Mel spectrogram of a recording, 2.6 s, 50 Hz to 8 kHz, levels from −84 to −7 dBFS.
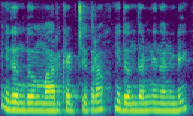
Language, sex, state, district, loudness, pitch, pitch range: Kannada, female, Karnataka, Bijapur, -16 LUFS, 150 Hz, 145-160 Hz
